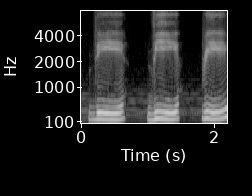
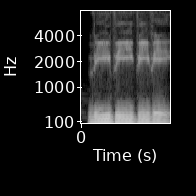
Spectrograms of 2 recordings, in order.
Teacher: Press your top teeth very gently against your bottom lip. Top teeth on the bottom lip. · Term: V sound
